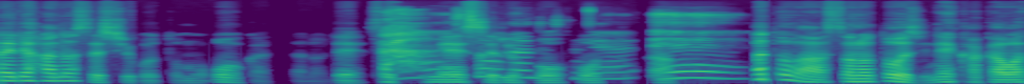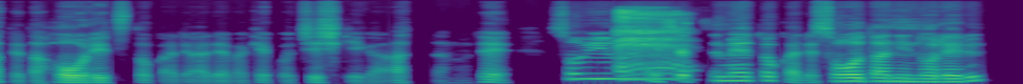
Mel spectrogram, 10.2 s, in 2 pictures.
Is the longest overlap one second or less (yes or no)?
no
